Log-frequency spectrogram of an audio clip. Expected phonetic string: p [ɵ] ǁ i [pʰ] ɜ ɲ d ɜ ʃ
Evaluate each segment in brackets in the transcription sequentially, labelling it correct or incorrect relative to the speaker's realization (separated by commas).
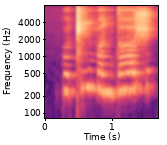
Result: correct, incorrect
